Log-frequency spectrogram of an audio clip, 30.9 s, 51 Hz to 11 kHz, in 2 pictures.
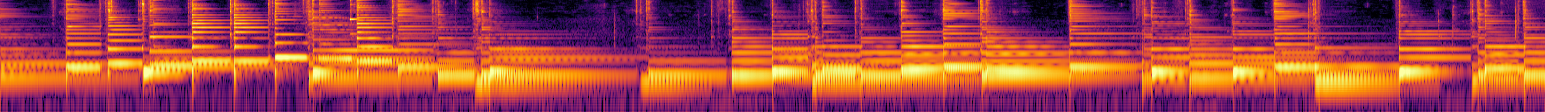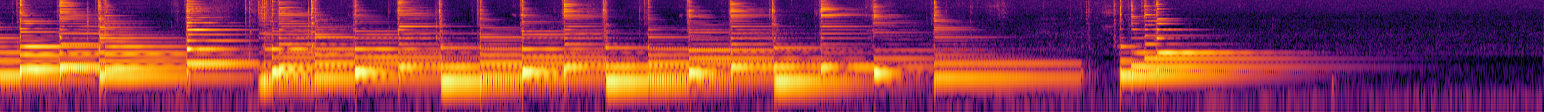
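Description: Solo ukulele, fingerpicked, playing a melody over chords. The notes stop briefly about 26 seconds in, then one final chord is struck, rings and fades out.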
